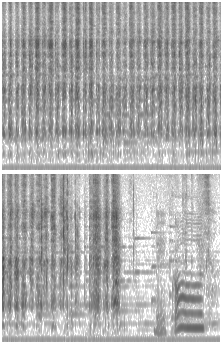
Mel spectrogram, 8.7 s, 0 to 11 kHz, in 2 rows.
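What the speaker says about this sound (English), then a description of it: "I need to sand it properly" Sandpaper is rubbed back and forth over a chipped plywood bulkhead of a 1:76 Mayflower ship model, a rhythmic rasping scrape at about two to three strokes per second. The strokes stop near the end, and a brief tonal squeak or voice follows.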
